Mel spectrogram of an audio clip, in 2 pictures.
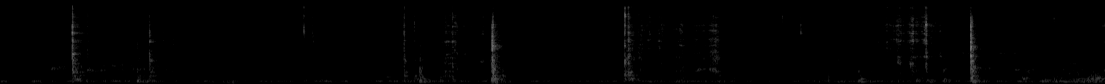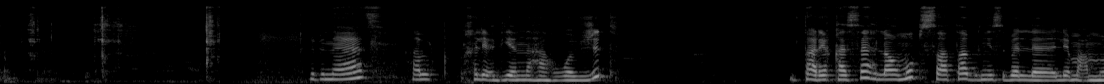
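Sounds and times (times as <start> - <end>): metal spoon scraping pots: 0.7 - 1.9, 4.0 - 5.1, 6.2 - 7.3, 8.6 - 9.9, 10.8 - 13.3.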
